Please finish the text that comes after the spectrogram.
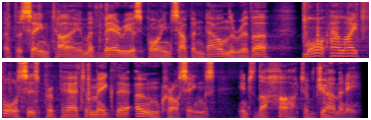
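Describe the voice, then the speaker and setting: A man narrating a war history briefing in a solemn, measured, scripted documentary style. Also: lowish voice, animated, slight background noise, lightly acted. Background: music.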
